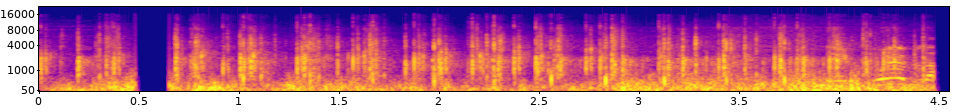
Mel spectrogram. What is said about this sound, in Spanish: un aplauso por favor.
